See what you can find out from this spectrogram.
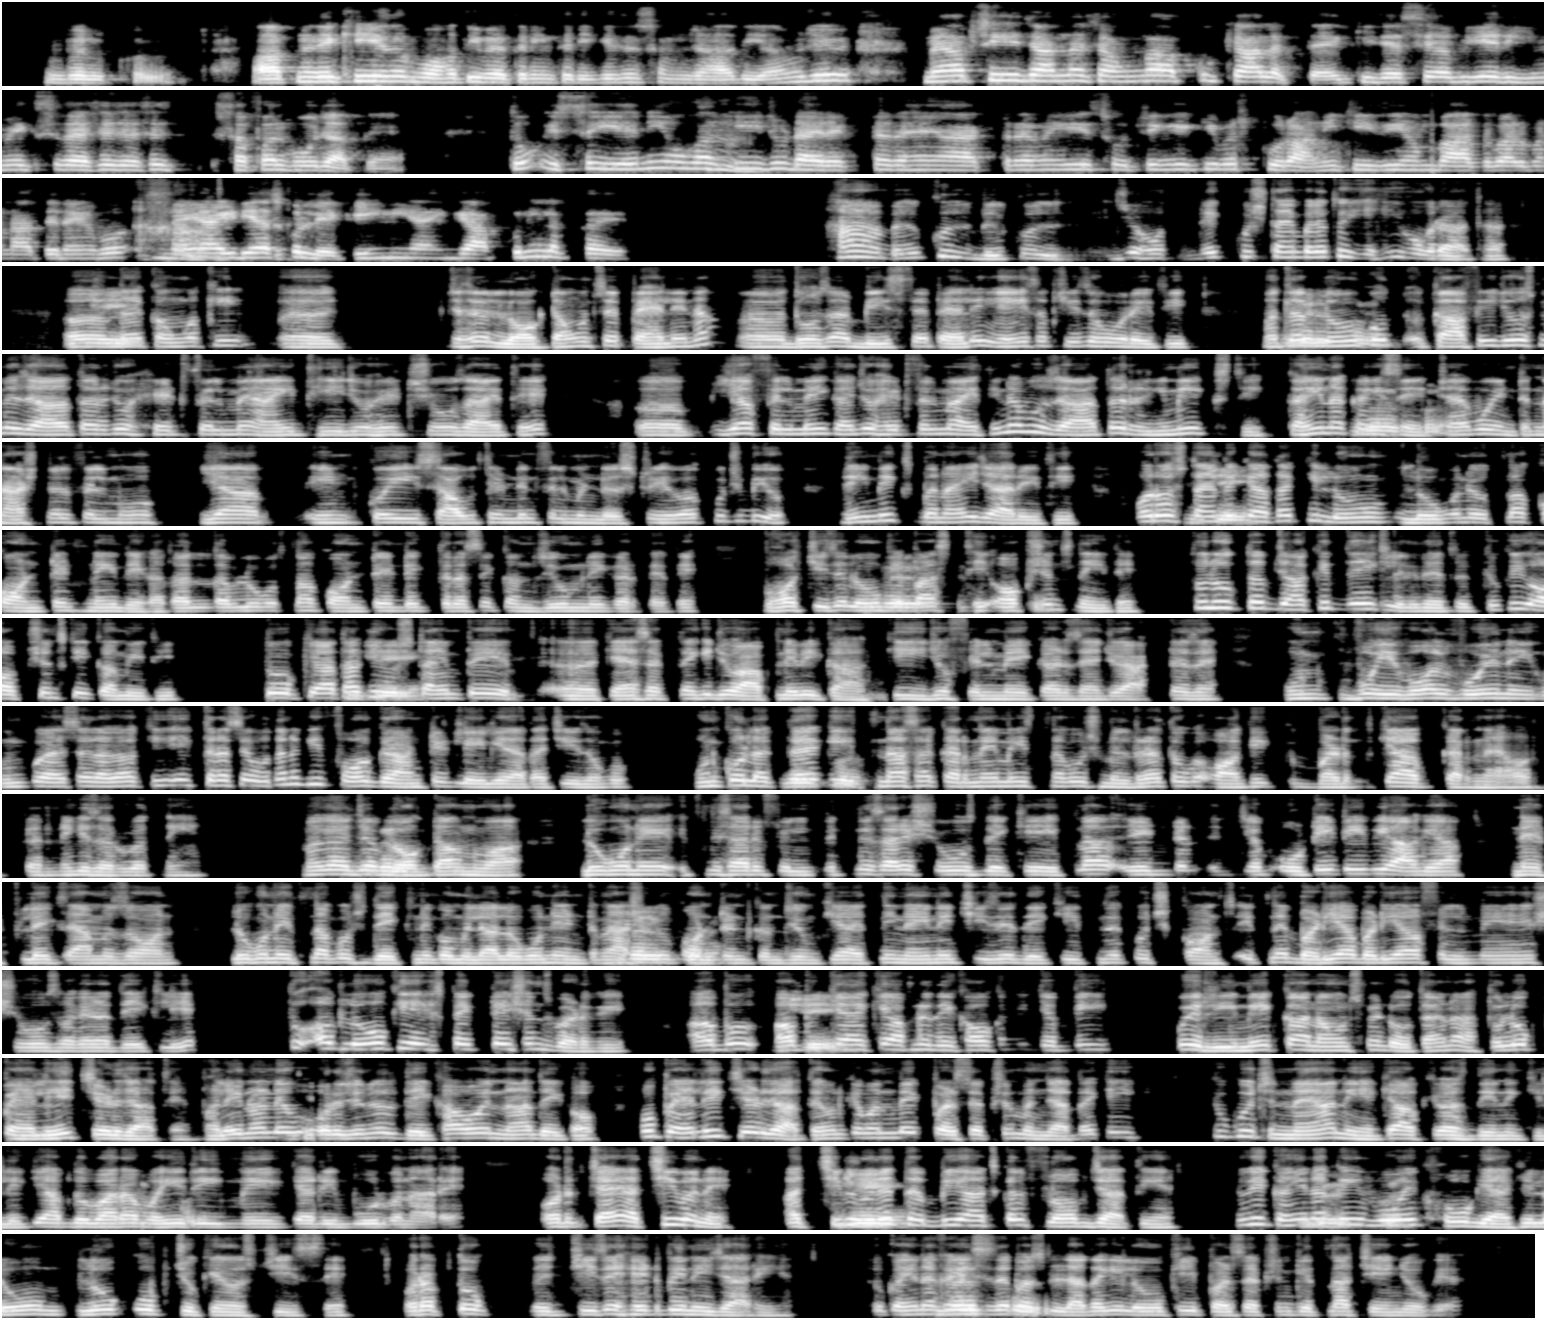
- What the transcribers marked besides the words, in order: in English: "रीमेक"; in English: "डायरेक्टर"; in English: "एक्टर"; in English: "आईडियाज़"; tapping; chuckle; in English: "टाइम"; in English: "लॉकडाउन"; in English: "हिट"; in English: "हिट शोज़"; in English: "हिट"; in English: "रीमेक्स"; in English: "इंटरनेशनल"; in English: "साउथ इंडियन फ़िल्म इंडस्ट्री"; in English: "रीमेक्स"; in English: "टाइम"; in English: "कॉन्टेंट"; in English: "कॉन्टेंट"; in English: "कंज़्यूम"; in English: "ऑप्शंस"; in English: "ऑप्शंस"; in English: "टाइम"; in English: "फ़िल्ममेकर्स"; in English: "एक्टर्स"; in English: "इवॉल्व"; in English: "फ़ॉर ग्रांटेड"; in English: "लॉकडाउन"; in English: "शोज़"; in English: "इंटरनेशनल कॉन्टेंट कंज़्यूम"; in English: "शोज़"; in English: "एक्सपेक्टेशन्स"; in English: "रीमेक"; in English: "अनाउंसमेंट"; in English: "ओरिजिनल"; in English: "परसेप्शन"; in English: "रीमेक"; in English: "रीबूट"; in English: "फ्लॉप"; in English: "हिट"; in English: "परसेप्शन"; in English: "चेंज"
- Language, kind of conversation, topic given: Hindi, podcast, नॉस्टैल्जिया ट्रेंड्स और रीबूट्स पर तुम्हारी क्या राय है?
